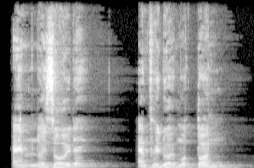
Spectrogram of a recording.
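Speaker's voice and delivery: plain reading voice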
